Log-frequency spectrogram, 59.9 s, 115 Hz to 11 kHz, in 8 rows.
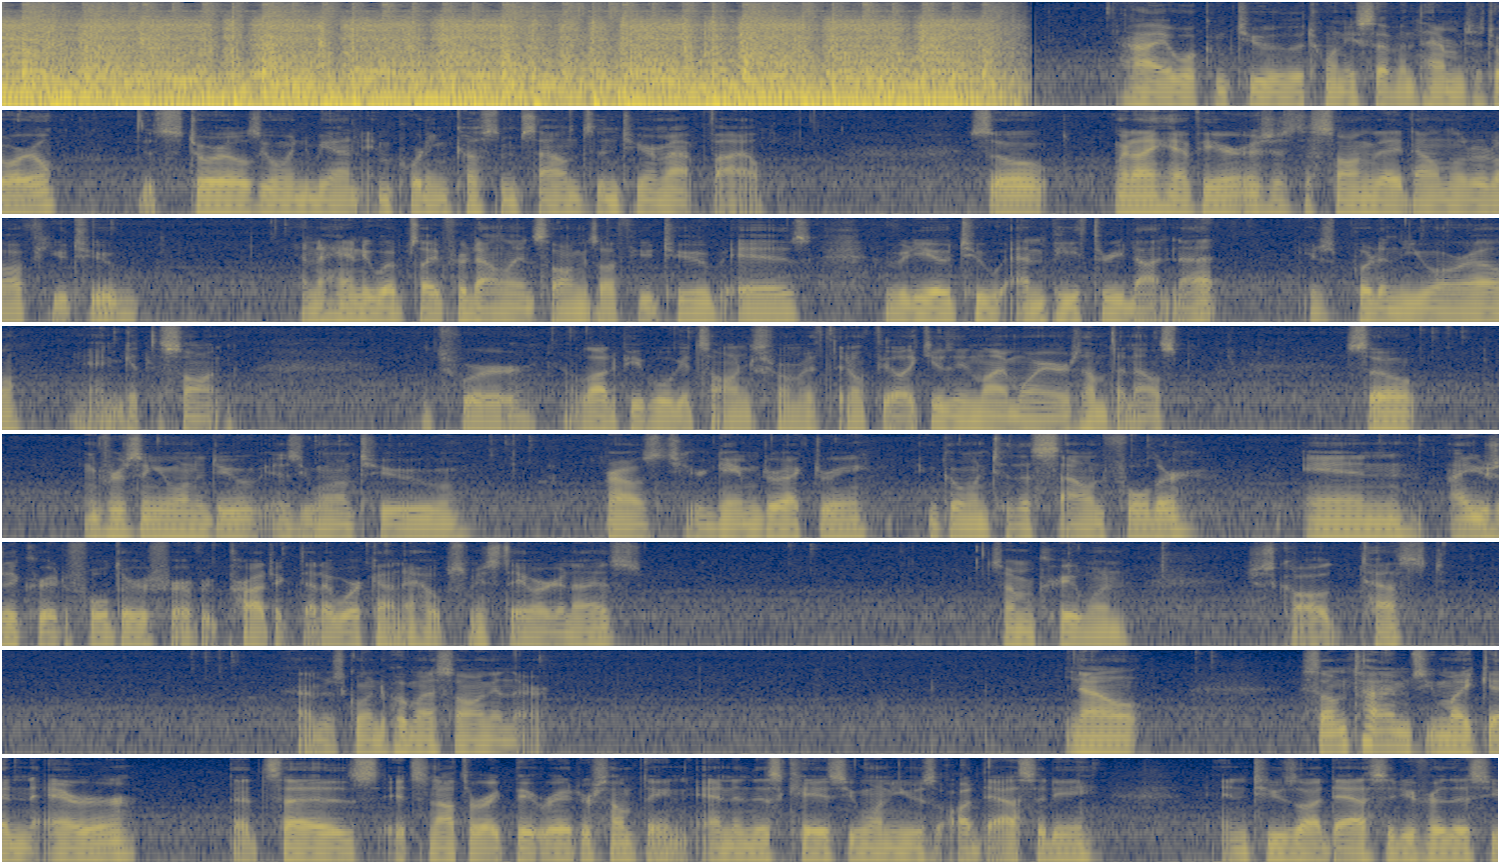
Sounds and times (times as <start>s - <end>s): Speech: 5.6s - 11.4s, 12.3s - 15.7s, 16.4s - 23.6s, 24.6s - 28.4s, 29.2s - 29.6s, 30.4s - 32.3s, 33.0s - 40.7s, 42.3s - 44.7s, 46.3s - 47.7s, 50.2s - 50.6s, 51.4s - 57.9s, 58.5s - 59.8s.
